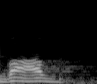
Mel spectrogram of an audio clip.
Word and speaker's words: Vav: And this letter Vav sometimes also shows up in vocabularies as wa, but vav is the more accurate,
